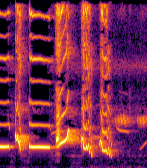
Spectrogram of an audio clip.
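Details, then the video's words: Short magpie-robin phrase: a long steady whistle, then quick rising and falling whistled notes ending in a faint high tone, with a low hum in the background. "KACER SETRES MACET BUNYI LANGSUNG GACOR"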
